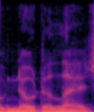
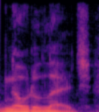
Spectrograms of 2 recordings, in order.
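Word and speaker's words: Knodaledge: So, know the ledge like quick like know the ledge, but it's from, you know, the song Know the Ledge.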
